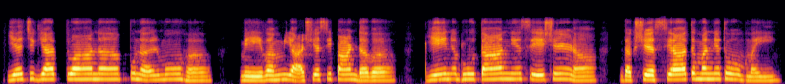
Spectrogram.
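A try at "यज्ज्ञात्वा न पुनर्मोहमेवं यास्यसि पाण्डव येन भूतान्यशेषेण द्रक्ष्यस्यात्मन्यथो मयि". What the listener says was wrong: ठीक है, अच्छा है।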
